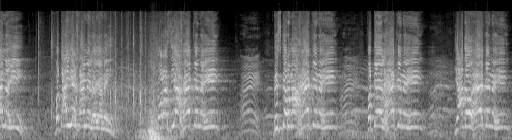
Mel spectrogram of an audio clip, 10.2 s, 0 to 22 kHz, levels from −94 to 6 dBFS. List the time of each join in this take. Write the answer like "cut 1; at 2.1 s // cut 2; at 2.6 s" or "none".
cut 1; at 3.0 s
